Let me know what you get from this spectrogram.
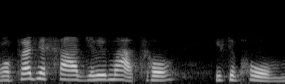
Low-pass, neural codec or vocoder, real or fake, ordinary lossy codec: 3.6 kHz; codec, 16 kHz in and 24 kHz out, 0.8 kbps, FocalCodec, streaming, 65536 codes; fake; MP3, 32 kbps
